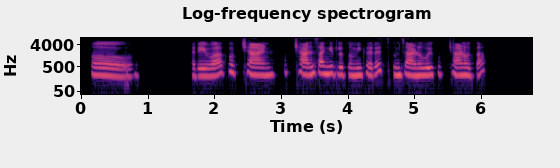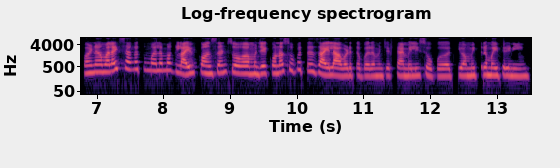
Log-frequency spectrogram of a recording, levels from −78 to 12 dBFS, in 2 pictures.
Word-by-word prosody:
हो, 215 -4 -4 0.9
अरे 215 0 -2
वाह! 220 +4 -1
खूप 295 0 -9
छान. 240 -5 +1 0.2
खूप 290 - -20
छान 250 -5 +1
सांगितलं 265 -3 -2
तुम्ही, 230 0 -5
खरंच, 270 +8 -6
तुमचा 235 0 -1
अनुभवही 225 +1 -1
खूप 245 +1 -19
छान 235 -4 -1
होता. 230 +4 -6 0.8
पण 290 +2 0
मला 315 +2 +7
एक 410 - +3
सांगा, 405 -2 +1
तुम्हाला 360 -2 -1
मग 365 -2 -3
लाईव्ह 260 -1 +6
कॉन्सर्ट 290 +1 +2
सो 290 -3 +2
म्हणजे 265 +1 +2
कोणासोबत 310 +7 0
जायला 240 -4 +7
आवडतं 220 0 +2
बरं? 215 0 -1
म्हणजे 220 0 -6
फॅमिली 220 -1 0
सोबत 210 -2 -2
किंवा 225 -1 -2
मित्र-मैत्रिणी? 225 -1 -2
235 Hz, 150 wpm, -23 LUFS, 225-285 Hz, 0.9 s, मला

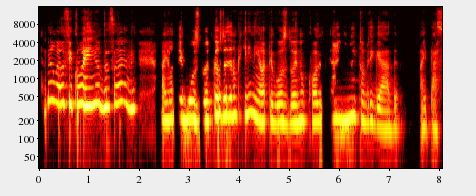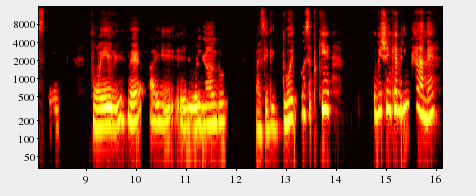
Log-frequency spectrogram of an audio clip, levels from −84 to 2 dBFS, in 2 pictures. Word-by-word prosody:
Não, 435 -2 -3
ela 380 +1 0
ficou 380 0 +3
rindo, 355 -1 +7
sabe. 365 -4 -1 0.5
Aí 200 - -2
ela 215 +1 -2
pegou 215 -1 +2
os 200 -3 +2
2, 200 +1 0
porque 205 +5 +1
os 240 0 +5
2 235 0 +3
eram 240 +1 +1
pequenininho, 250 -1 -2
ela 195 0 +1
pegou 190 -1 -3
os 190 -2 -2
2 185 +1 -2
no 200 0 -3
colo 195 -1 -4
e - - -5
disse: - - -35
"Ai, 215 0 -4
muito 220 +2 -1
obrigada". 165 -7 -7 0.4
Aí 155 +1 -11
passei 145 -3 -12 1.0
com 160 -3 -2
ele, 170 +5 +4
né. 195 -2 +2 0.2
Aí 185 - -5
ele 160 +1 -3
olhando. 180 +3 -1 0.6
Mas 145 -1 -9
ele 155 +2 -8
doido 215 +4 0
mas 260 +2 -1
é - - -1
porque 310 0 +1 0.9
o 250 - -3
bichinho 290 +3 +1
quer 315 +1 +5
brincar, 325 -2 -1
né? 245 +4 -1
205 Hz, 165 wpm, -18 LUFS, 185-285 Hz, 1.0 s, rindo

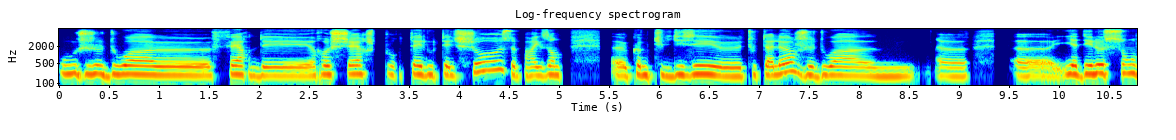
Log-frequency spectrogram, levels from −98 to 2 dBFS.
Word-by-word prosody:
ou 215 0 -2
je 210 +1 +1
dois, 205 +1 +3
heu, 95 - +1
faire 200 -2 0
des 180 - -2
recherches 210 0 +2
pour 200 -4 -9
telle 200 -2 +2
ou 200 - -2
telle 185 +1 -3
chose. 275 - +1
Par 180 +1 -6
exemple, 190 +1 -2 0.5
heu, - - -2
comme 195 +1 -1
tu 190 - -5
le 175 - -5
disais, 200 +2 +3
heu, 175 -1 0
tout 195 +1 -8
à 190 - +3
l'heure 245 +5 +3
je 195 -4 0
dois, 185 0 -1
hem, 175 0 -5 0.3
heu, 170 -1 -4 0.5
heu, 90 - -3
il - - -9
y 210 - +5
a 205 - +5
des 210 +4 +3
leçons 225 0 +3
195 Hz, 185 wpm, -23 LUFS, 175-210 Hz, 0.5 s, y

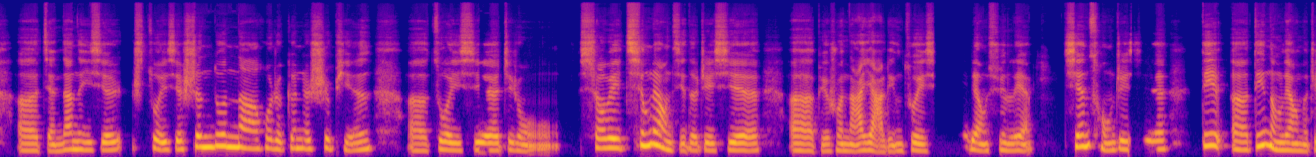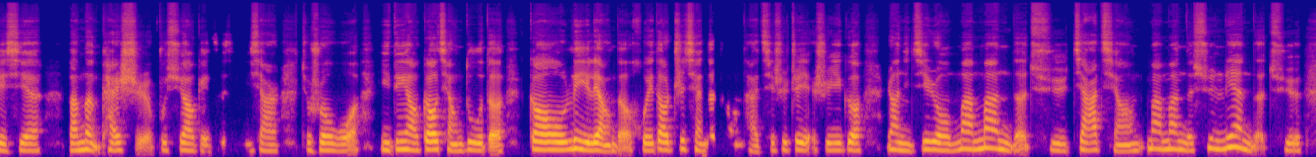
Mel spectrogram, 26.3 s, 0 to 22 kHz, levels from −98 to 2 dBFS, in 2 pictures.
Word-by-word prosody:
呃， 175 -1 -3
简 165 -1 -4
单 200 +1 0
的 205 - +1
一 190 - -2
些 190 +1 0 0.2
做 225 -5 +1
一 190 - +4
些 205 +1 0
深 265 +4 +5
蹲 270 -1 +6
啊， 230 -3 0
或 230 0 -4
者 210 - -1
跟 235 +4 -3
着 215 - -2
视 235 +2 -1
频， 205 0 -4 0.3
呃， 170 0 -4
做 195 +4 0
一 180 - +1
些 180 0 +2
这 195 - -5
种 280 - -5 0.2
稍 240 -2 -1
微 240 -1 +5
轻 305 +5 +5
量 280 - +5
级 175 -1 -6
的 180 - -2
这 180 0 -2
些 180 0 +1 0.3
呃， 175 -2 -1
比 160 - -9
如 165 - -5
说 175 +1 -3
拿 170 +1 0
哑 185 -5 0
铃 155 +3 -4
做 180 +2 -1
一 170 - 0
些 165 - -6 0.3
适 270 - -13
量 185 -6 +1
训 180 +1 -5
练。 175 -1 -2 0.3
先 280 0 +4
从 240 - -3
这 210 +1 0
些 210 +1 -4 0.3
低 295 0 +5
呃， 195 -1 0
低 290 +10 +5
能 215 -12 +4
量 180 -2 0
的 160 - -2
这 180 +1 -1
些 175 0 -1 0.3
版 180 +1 +1
本 200 - +2
开 180 -2 -1
始， 185 - -2
不 185 - -5
需 190 - -5
要 175 -1 +1
给 160 -2 -6
自 380 - -15
己 - - -21
一 - - -15
下 175 +1 -5
儿， 165 0 -5 0.2
就 190 - -6
说 185 -1 +1
我 165 -1 -2 0.2
一 190 -1 -1
定 205 0 0
要 185 -3 +2
高 205 0 +7
强 170 -5 -2
度 185 -1 +2
地、 - - +2 0.2
高 195 -2 +6
力 210 -2 +5
量 170 -4 +5
地 - - -2
回 175 -1 -1
到 195 -2 +3
之 205 +3 -4
前 205 -4 -3
的 170 - -4 0.2
状 315 - -13
态。 150 - -9
其 180 - -8
实 185 +1 -5
这 195 - +1
也 - - -2
是 185 - -4
一 180 0 -1
个 180 -1 +2 0.2
让 200 -3 -1
你 175 - -1
肌 165 +6 -3
肉 185 -3 +3
慢 210 +4 0
慢 220 -3 +1
地 265 - -2
去 180 -9 -6
加 190 -2 -1
强， 165 -2 -4
慢 220 -2 -2
慢 210 -2 0
地 175 - -2
训 215 +3 -3
练 250 -4 +2
地 - - -6
去 180 -2 -6
190 Hz, 265 characters per minute, -20 LUFS, 175-215 Hz, 0.3 s, 高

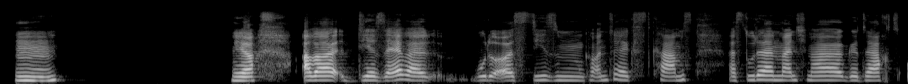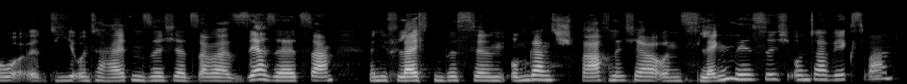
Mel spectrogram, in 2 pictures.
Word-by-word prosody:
Mhm. 185 +1 +3 1.7
Ja, 180 0 +7 0.4
aber 195 0 +9
dir 185 +2 -1
selber 185 +1 +4 0.5
wo 190 +1 -2
du 190 - 0
aus 185 0 0
diesem 190 -2 -6
Kontext 195 +1 -6
kamst, 195 +2 -3 0.3
hast 185 0 -7
du 200 - -4
dann 205 -1 +4
manchmal 195 0 0
gedacht: 185 0 -2
„Oh, 180 0 -4
äh, - - -7
die 175 +2 -8
unterhalten 180 +1 -4
sich 180 +1 -5
jetzt 180 -2 -4
aber 175 -2 0
sehr 220 +7 +3
seltsam.“ 180 +1 +1 0.3
wenn 175 +1 -5
die 185 - -5
vielleicht 180 0 +4
'n 180 -2 -7
bisschen 180 -1 -4
umgangssprachlicher 195 -1 0
und 170 0 -6
slangmäßig 230 +6 -2
unterwegs 220 0 -4
waren? 275 - -5
185 Hz, 115 wpm, -24 LUFS, 180-200 Hz, 1.7 s, aber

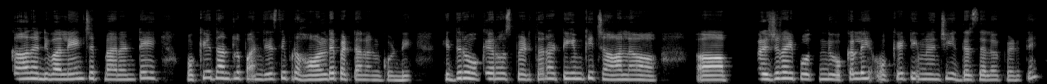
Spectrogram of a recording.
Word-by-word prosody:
కాదండి. 260 -1 +3
వాళ్ళు 240 0 +4
ఏం 270 - +1
చెప్పారంటే, 230 0 -1 0.4
ఒకే 265 +8 -3
దాంట్లో 280 -1 +2
పనిచేస్తే 245 +4 -3
ఇప్పుడు 270 -2 -2
హాలిడే 230 +4 +4
పెట్టాలనుకోండి. 205 -3 -3 0.4
ఇద్దరు 280 +6 +1
ఒకే 260 +1 -2
రోజు 260 -2 -3
పెడతారు. 240 +3 -2
ఆ - - -8
టీమ్‌కి 265 +1 0
చాలా 225 0 +2 0.7
ఆహ్, 215 0 +9 0.3
ప్రెజర్ 250 +3 +3
అయిపోతుంది. 240 -2 -2
ఒకళ్ళే 255 +5 0 0.2
ఒకే 255 - -5
టీమ్ 245 -2 -2
నుంచి 240 +3 -4
ఇద్దరు 215 +1 -2
సెలవు 210 0 -2
పెడితే, 205 +9 -6
240 Hz, 155 wpm, -23 LUFS, 220-265 Hz, 0.7 s, ఆహ్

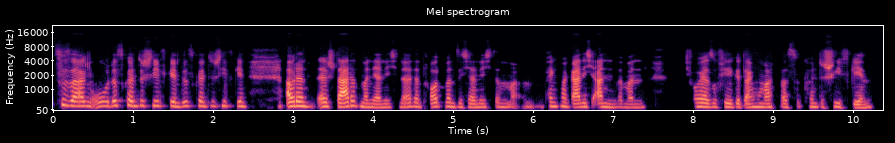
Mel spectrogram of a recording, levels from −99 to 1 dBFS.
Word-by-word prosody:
zu 265 -3 -1
sagen: 215 -2 +5
„Oh, 210 +3 -2
das 225 +2 0
könnte 230 -2 +2
schiefgehen, 215 -3 -1
das 210 +1 -4
könnte 215 -1 -3
schiefgehen.“ 210 -2 -4 0.5
Aber 205 +2 +8
dann, 200 -2 +5
äh, 195 +1 +2
startet 190 +4 +6
man 170 -3 -1
ja 150 -1 0
nicht, 160 +1 -9
ne? 185 - -2
Da 185 -1 -2
traut 185 +3 -3
man 185 -3 -1
sich 170 -2 -8
ja 160 -1 -2
nicht, 165 -2 -7
dann 175 -3 -7
ma - - -10 0.3
fängt 200 0 -3
man 200 -2 -1
gar 165 0 +5
nicht 180 0 -3
an, 170 -3 +1
wenn 165 - -12
man 155 +2 -8 0.5
sich - - -27
vorher 185 -2 +2
so 170 0 -6
viel 170 -1 -2
Gedanken 165 +1 -1
macht: 165 +1 -1
Was 165 +3 -8
könnte 175 -1 -5
schiefgehen? 160 -3 -3
185 Hz, 235 wpm, -23 LUFS, 165-210 Hz, 0.5 s, Aber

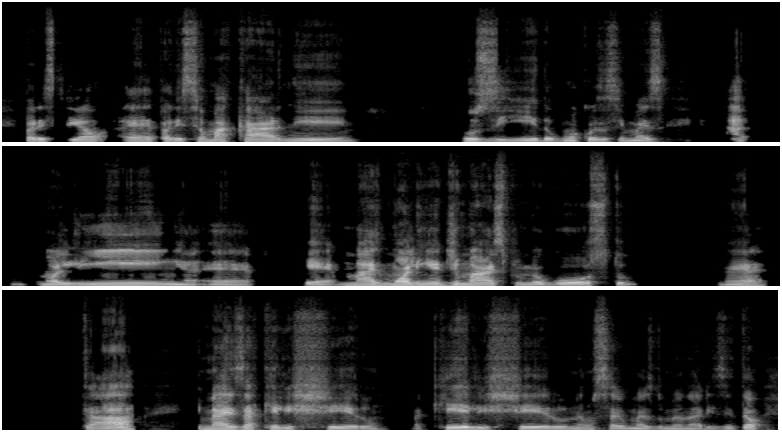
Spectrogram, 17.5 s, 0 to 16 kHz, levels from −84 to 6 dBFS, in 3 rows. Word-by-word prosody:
parecia, 155 +3 -1
eh, 135 -3 -2
parecia 135 +3 -3
uma 155 0 +1
carne, 130 - -1 0.8
cozida 115 -2 -1
alguma 115 0 -4
coisa, 115 -3 -3
assim, 110 - -11
mas 120 +1 -4 0.6
a - - -5 0.5
molinha, 125 +1 +2
é, 115 -4 -5 0.4
é, 120 -4 +1
mas 145 +2 +2
molinha 155 +3 +5
demais 145 -3 +3
para 130 - -14
o - - -5
meu 125 -2 -1
gosto, 120 - 0 0.6
né. 130 +7 -3 0.7
Tá. - - +5 0.5
Mas 150 0 +4
aquele 150 -1 +1
cheiro, 110 -7 -1 0.2
aquele 170 -2 +4
cheiro 135 +1 0
não 130 +2 -9
saiu 125 -3 -6
mais 115 -2 -5
do 110 - -12
meu 110 0 -7
nariz, 105 +1 -10
então, 115 -4 -2
130 Hz, 120 wpm, -23 LUFS, 115-145 Hz, 0.8 s, molinha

